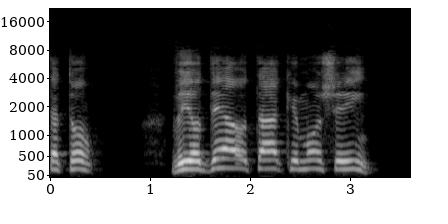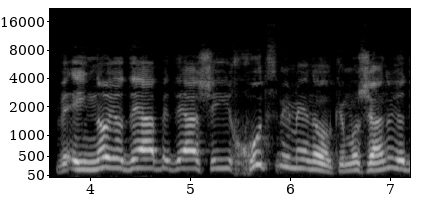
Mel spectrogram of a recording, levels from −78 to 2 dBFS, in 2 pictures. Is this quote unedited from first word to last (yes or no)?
yes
